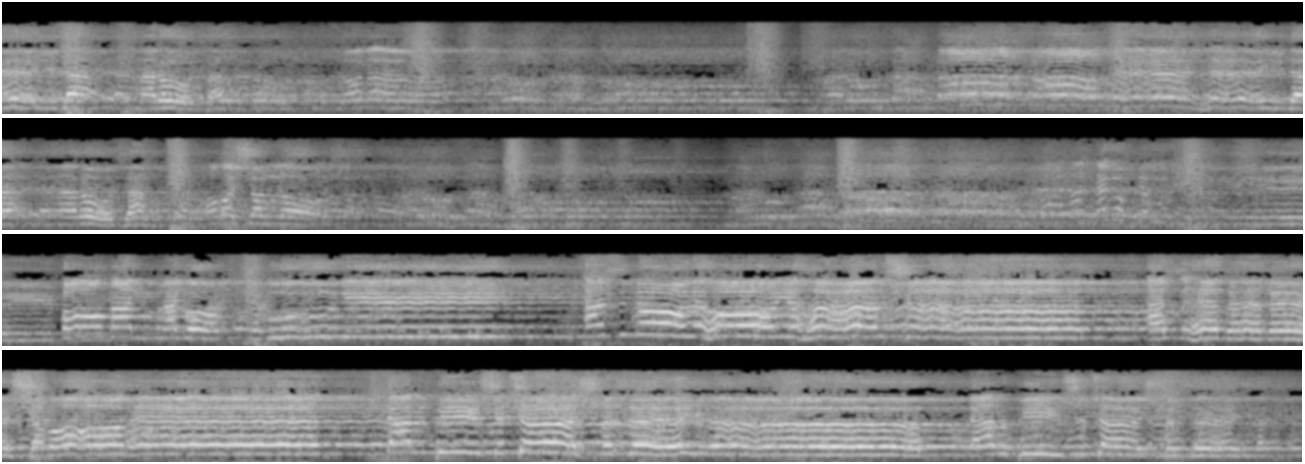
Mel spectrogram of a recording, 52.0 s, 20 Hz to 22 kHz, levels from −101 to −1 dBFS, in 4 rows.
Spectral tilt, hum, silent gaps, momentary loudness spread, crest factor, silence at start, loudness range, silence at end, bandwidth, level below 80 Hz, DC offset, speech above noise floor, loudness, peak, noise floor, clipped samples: 0.5 dB/octave; none; none; 20 LU; 16 dB; 0 s; 17 LU; 0 s; 11 kHz; -60 dBFS; 0.1%; 25 dB; -16 LUFS; -2 dBFS; -44 dBFS; under 0.1%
